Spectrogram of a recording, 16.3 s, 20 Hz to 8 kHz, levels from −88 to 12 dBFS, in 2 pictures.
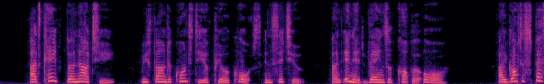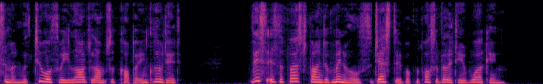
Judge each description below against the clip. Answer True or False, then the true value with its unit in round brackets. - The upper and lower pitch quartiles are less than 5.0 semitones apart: True (3.4 semitones)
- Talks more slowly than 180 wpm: True (165 wpm)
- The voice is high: True (230 Hz)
